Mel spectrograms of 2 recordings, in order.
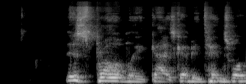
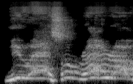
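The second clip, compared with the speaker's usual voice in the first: high mock yell, no real volume; retold scream; 6 semitones higher than usual. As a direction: imitate an irate father screaming orders. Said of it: "the father screamed".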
